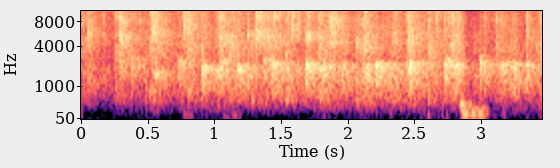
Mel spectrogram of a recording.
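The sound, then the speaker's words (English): An audience applauding a woman after she answered questions, a dense, steady patter of many hands clapping at once, fairly loud and continuous, with a brief low thump near the end. “Big applause for the lady.”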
